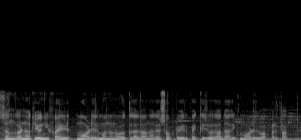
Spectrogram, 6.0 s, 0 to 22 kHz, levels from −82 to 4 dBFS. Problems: none marked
